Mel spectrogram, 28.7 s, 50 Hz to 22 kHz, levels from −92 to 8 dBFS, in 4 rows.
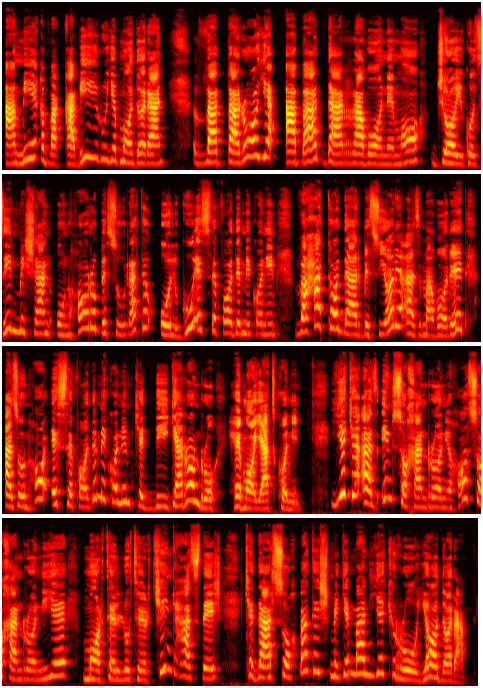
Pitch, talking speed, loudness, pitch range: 255 Hz, 110 wpm, -23 LUFS, 225-335 Hz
